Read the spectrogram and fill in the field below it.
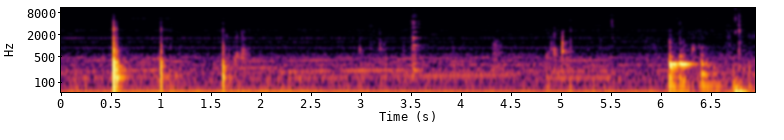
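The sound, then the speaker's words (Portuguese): Someone drinks water, with soft swallowing sounds and scattered small clicks and knocks of a cup or bottle being handled, quiet and intermittent, with no talking. “Vou tomar uma água aqui, eu já continuo o podcast agora que eu não tenho nada para falar.”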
